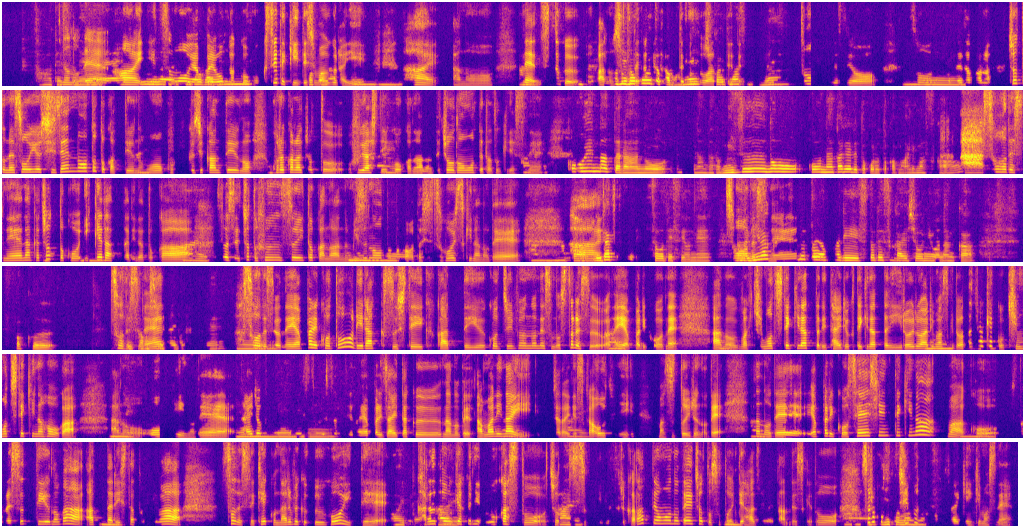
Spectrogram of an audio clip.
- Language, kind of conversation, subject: Japanese, podcast, ストレスを感じたとき、どのように解消していますか？
- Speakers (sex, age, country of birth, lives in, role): female, 30-34, Japan, Poland, guest; female, 55-59, Japan, Japan, host
- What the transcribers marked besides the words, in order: distorted speech; tapping; unintelligible speech; unintelligible speech; static; other background noise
